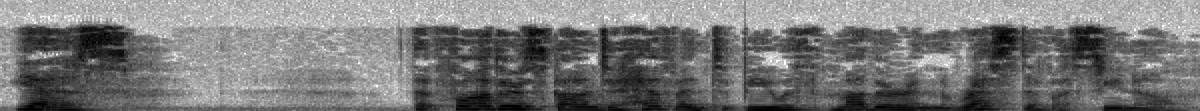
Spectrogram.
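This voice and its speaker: A woman voices a cheerful, eager little orphan girl for an audiobook, pushing her fairly high, mellow, natural voice upward. She speaks unhurriedly yet sounds breathless, gushing and chattery.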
